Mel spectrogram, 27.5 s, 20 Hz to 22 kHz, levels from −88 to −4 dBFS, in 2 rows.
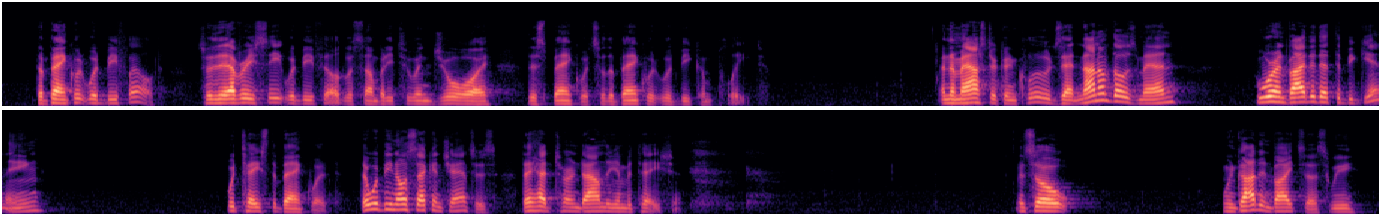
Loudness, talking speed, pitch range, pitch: -24 LUFS, 135 wpm, 125-160 Hz, 145 Hz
